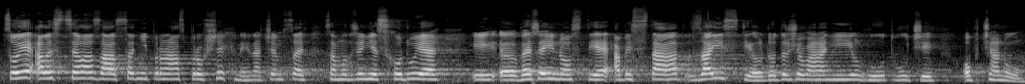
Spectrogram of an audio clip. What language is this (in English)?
Czech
